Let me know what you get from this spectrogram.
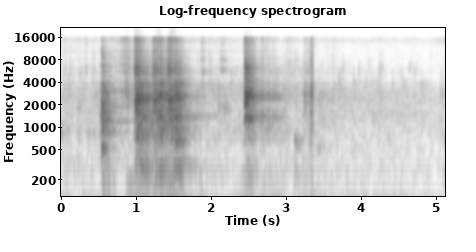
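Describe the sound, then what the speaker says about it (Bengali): A utensil stirs chicken manchurian balls in gravy in a pan, making a few bursts of close metallic scraping and clinking against the pan with quiet gaps between them. "এবার মাঞ্চুরিয়ানের বলগুলোতে আমি ভালো করে নাড়িয়ে নেব।"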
